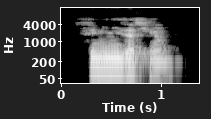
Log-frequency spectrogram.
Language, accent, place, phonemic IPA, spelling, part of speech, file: French, France, Lyon, /fe.mi.ni.za.sjɔ̃/, féminisation, noun, LL-Q150 (fra)-féminisation.wav
- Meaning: feminization/feminisation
